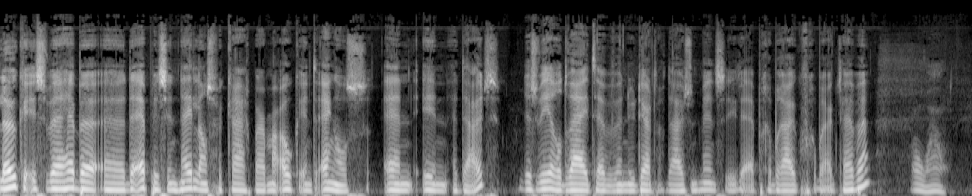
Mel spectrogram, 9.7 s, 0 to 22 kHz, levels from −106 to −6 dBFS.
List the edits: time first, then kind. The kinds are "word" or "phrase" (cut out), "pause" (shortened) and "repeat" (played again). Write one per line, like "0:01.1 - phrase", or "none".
0:05.1 - pause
